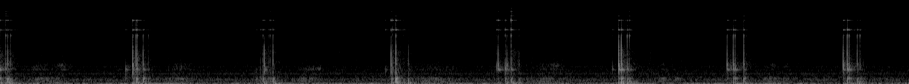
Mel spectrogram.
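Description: Fingernails tap and scratch the sides of a medium glass raspberry jam jar with a white lid and paper label. Sharp, bright clicks recur roughly every second over a soft, continuous scratching hiss, each tap dying away almost instantly with little ring.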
